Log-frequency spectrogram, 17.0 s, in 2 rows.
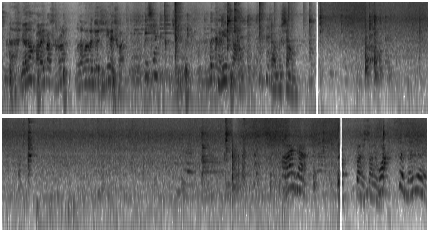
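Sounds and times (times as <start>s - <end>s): food sizzling in a wok: 5.0s - 17.0s.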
